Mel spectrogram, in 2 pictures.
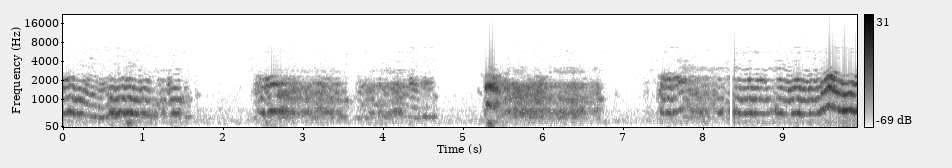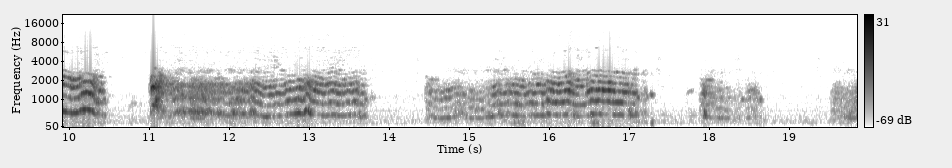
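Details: Blenheim Cavalier King Charles Spaniel puppies, Remy's first litter of six, in an indoor puppy pen; quieter, irregular whimpers and whines, some sliding upward, in short bouts separated by brief silences.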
